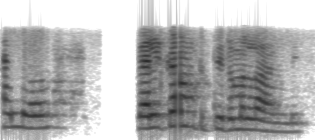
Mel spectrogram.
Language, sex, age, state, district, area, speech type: Telugu, female, 30-45, Andhra Pradesh, Palnadu, urban, conversation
